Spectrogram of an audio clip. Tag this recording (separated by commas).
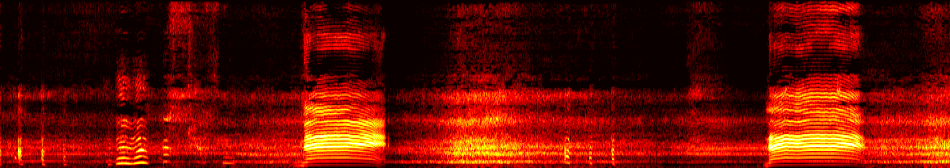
sheep bleating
